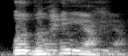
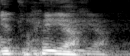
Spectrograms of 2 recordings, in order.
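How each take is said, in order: First: The word begins with an u vowel. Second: The word begins with an i vowel. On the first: The speaker calls it right. "hamzahnya dibaca dengan dhammah" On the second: The speaker calls it wrong. "atau idhiyah"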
